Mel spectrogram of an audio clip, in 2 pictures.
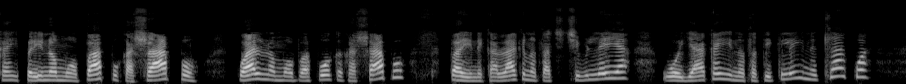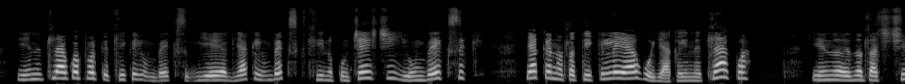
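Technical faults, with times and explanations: Throughout: likely HE-AAC compression. The speech has bright but gritty, metallic treble, and s sounds turn lispy. Nothing sounds above 14.9 kHz. The treble is rebuilt from copied lower bands, so harmonics misalign. The damage fits roughly 24 kbps.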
